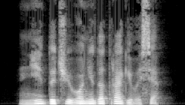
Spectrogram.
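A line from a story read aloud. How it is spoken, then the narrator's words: Whisper. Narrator (Russian): шепнул он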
